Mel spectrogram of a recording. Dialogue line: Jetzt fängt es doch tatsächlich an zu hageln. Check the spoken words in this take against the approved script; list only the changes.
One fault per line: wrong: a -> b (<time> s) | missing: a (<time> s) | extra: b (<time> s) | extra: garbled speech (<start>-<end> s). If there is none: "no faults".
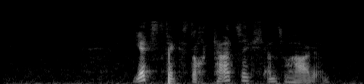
no faults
